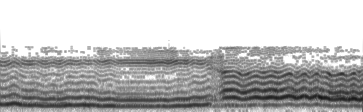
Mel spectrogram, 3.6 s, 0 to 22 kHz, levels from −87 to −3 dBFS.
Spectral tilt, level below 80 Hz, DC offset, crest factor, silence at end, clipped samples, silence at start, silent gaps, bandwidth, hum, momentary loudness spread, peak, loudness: -3 dB/octave; -64 dBFS; under 0.1%; 14 dB; 0 s; under 0.1%; 0 s; none; 4.1 kHz; none; 7 LU; -6 dBFS; -21 LUFS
